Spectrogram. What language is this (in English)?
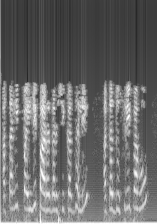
Marathi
